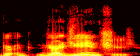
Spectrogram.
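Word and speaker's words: Gradiente: And uh Tech Toy is the company that made the the Sega stuff and a comp a company called uh Gradient Gradient, they they pronounce it that way.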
